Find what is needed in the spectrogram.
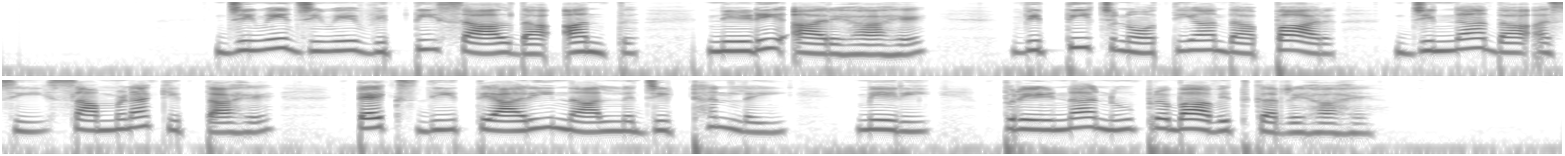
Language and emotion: Punjabi, sad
